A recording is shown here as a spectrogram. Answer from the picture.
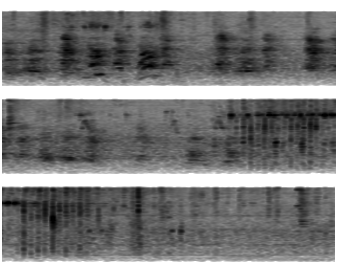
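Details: Miniature Dachshund puppy Junebug and her sister Lil-bit, in Halloween killer bee costumes, wrestle playfully on a playdate; short gruff growling yips repeat through the first half, giving way to a dense crackle of clicks and scrabbling.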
